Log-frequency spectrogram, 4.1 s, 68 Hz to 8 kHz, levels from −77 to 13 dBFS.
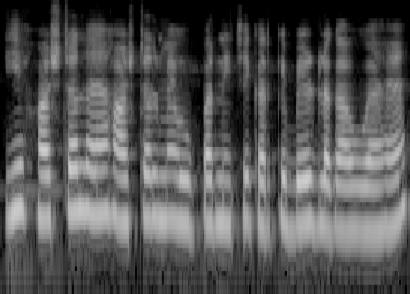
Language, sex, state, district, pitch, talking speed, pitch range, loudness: Hindi, female, Maharashtra, Mumbai Suburban, 225 Hz, 175 wpm, 210-240 Hz, -15 LUFS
